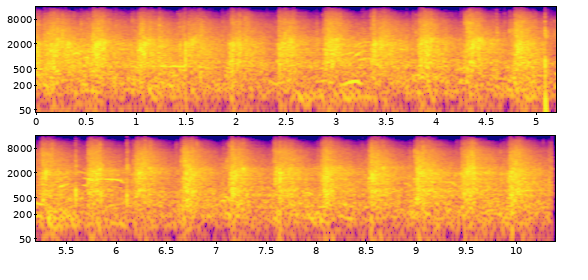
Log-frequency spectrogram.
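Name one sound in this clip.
A large crowd claps in steady rhythm in a big hall.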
